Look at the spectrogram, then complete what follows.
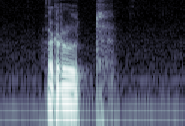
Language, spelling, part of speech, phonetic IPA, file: Polish, ród, noun, [rut], Pl-ród.ogg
